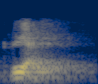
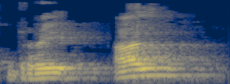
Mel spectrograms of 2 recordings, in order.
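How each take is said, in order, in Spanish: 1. La palabra se dice con una sílaba. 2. La palabra se dice con dos sílabas. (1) "Eso sería sinéresis" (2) "una palabra con dos sílabas"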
